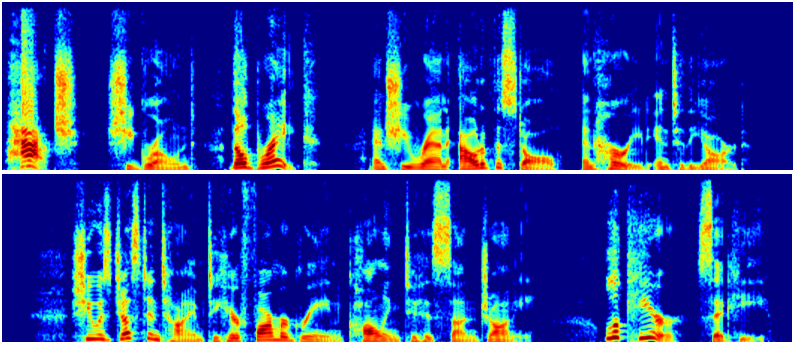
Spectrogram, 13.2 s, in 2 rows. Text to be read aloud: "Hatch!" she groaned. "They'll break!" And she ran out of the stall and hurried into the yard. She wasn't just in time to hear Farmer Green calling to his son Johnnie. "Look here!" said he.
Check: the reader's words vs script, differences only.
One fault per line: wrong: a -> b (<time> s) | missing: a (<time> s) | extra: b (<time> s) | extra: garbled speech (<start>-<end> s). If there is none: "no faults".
wrong: wasn't -> was (7.3 s)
